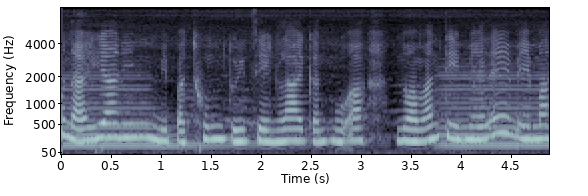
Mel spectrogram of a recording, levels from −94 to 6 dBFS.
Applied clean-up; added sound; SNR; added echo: none; Bowed string instrument; 12 dB; none.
